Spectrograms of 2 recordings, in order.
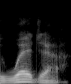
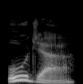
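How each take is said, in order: First: The word begins with a W sound. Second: The word begins with a vowel sound. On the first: The speaker calls it right. "but it's actually Weja. You know, that W is on the front" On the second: The speaker calls it wrong. "People say Uja"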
